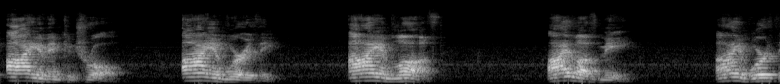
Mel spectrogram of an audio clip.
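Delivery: loud, slow, certain I AM statements; bold spoken affirmations. Shown as a demonstration. Coach showing client how to say affirmations, loud and proud. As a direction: declare it to the mirror with full conviction. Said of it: "and you say".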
